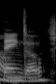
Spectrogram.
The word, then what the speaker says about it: Django: And he said the J is silent. – So it's no. Django. – Shut up. I messed up. – Game over, yeah! I messed up. It's the D is silent.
